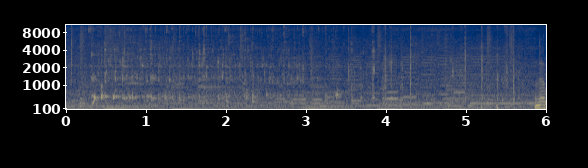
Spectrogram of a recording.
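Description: Background music with a bass line stepping from note to note, over cranberry juice being poured from a carton into a steel pitcher.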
